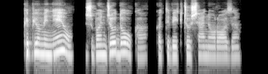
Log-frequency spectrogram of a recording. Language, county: Lithuanian, Vilnius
